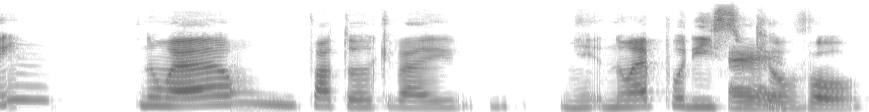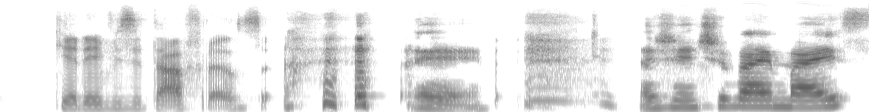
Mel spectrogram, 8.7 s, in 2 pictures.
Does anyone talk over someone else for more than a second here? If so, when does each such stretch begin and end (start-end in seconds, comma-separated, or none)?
none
